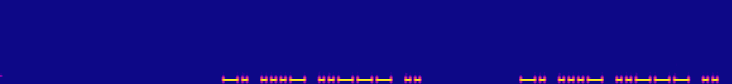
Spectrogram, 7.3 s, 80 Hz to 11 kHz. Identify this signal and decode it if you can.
Morse code, heard as a keyed tone, about 25 wpm, 700 Hz. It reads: NV2I NV2I
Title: USA Call Signs - 4 Characters - Repeated 2x - 25wpm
